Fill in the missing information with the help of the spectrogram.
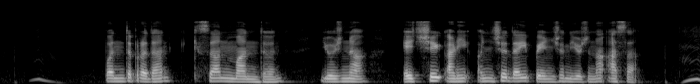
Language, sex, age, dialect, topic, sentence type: Marathi, male, <18, Southern Konkan, agriculture, statement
